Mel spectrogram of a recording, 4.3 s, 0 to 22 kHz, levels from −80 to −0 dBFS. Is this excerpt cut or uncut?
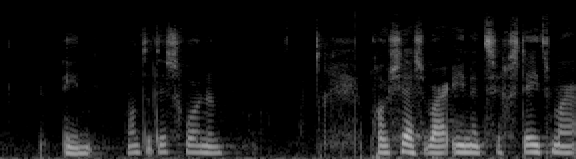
cut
